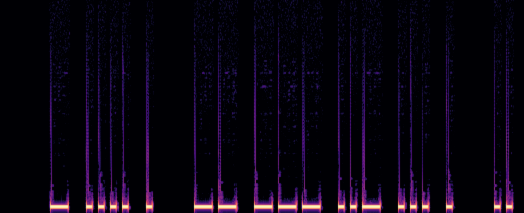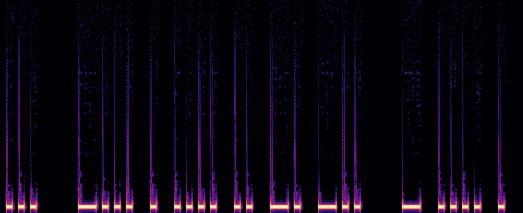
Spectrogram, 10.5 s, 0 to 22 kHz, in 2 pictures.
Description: Morse code, heard as a keyed tone, about 20 wpm, 700 Hz. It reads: THE MOUSE IS BEHIND THE
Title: Sentences from Top 1000 Words - Review Part 5 - 20wpm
